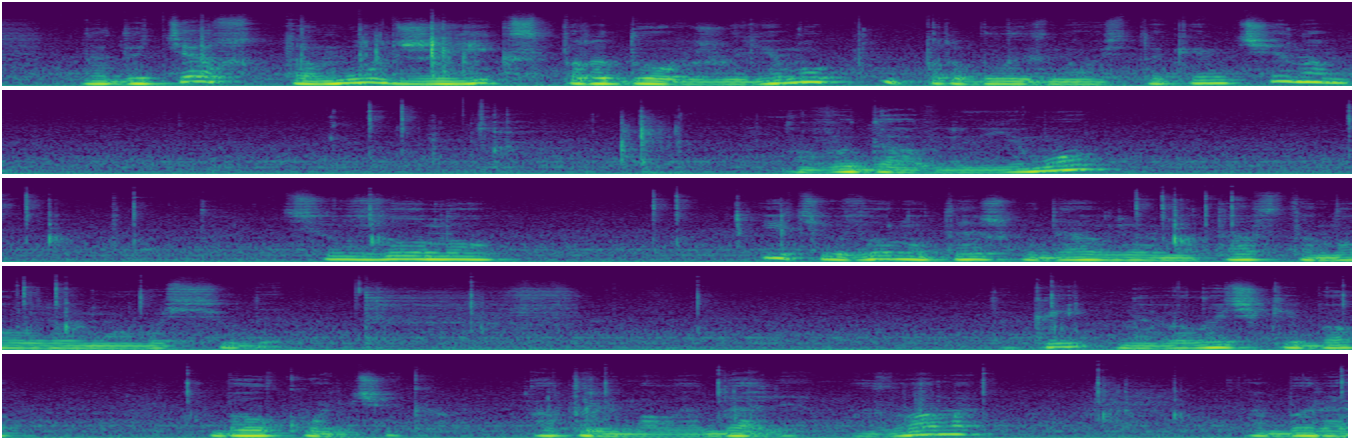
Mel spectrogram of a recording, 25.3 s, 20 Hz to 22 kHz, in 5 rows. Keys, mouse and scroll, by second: 1.4 g, 7.5 e, 10.7-12.6 middle drag, 12.6 click, 13.1 e, 14.7 right click, 15.3 click, 15.8-17.2 middle drag, 17.2-17.8 scroll down 1, 17.8-21.6 middle drag, 21.6-22.6 scroll up 2, 22.6-25.3 shift+middle drag.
